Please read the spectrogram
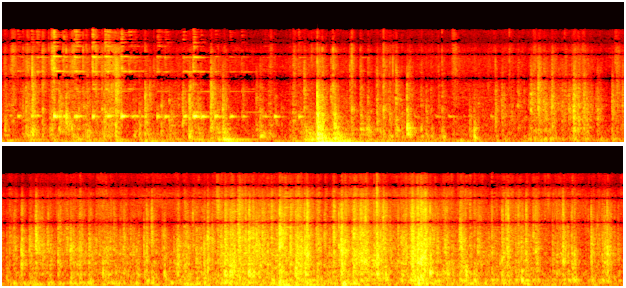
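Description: A pigeon cooing in the first few seconds, then a pen of sheep shuffling and being handled on a wooden barn floor, with one loud thump about five seconds in.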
